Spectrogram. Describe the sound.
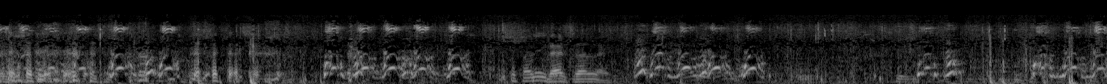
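A dog barks in short bursts and whimpers in high, strained whines, fairly loud, with a person speaking briefly over the commotion.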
